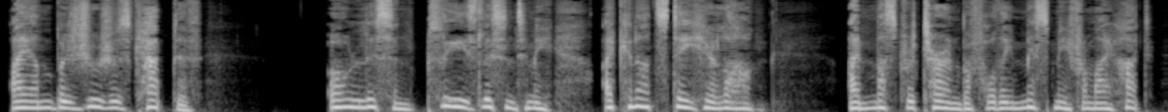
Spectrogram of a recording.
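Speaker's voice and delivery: high, earnest urgent pleading; begging him to listen quickly; pleading captive. A narrator's reading. Livia's voice in narration.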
